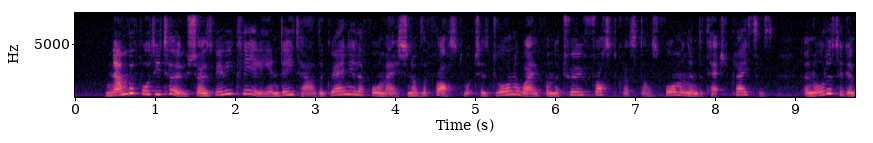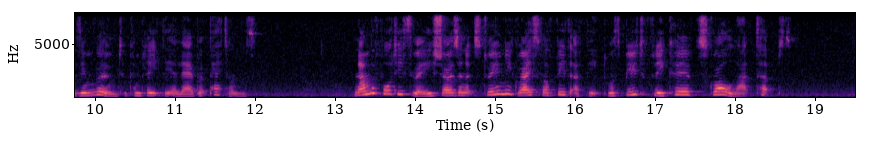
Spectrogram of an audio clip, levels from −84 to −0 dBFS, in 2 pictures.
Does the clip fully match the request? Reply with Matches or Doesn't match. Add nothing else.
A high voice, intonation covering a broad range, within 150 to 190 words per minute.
Matches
